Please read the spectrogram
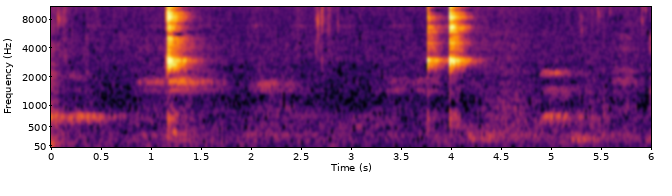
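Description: Three light clinks of metal plating tweezers against dishware: one about a second in and a close pair near four seconds, with near silence between.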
